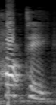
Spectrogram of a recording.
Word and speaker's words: party: Ở đoạn B chúng ta đọc từ này là party. Party thì nó sẽ là trọng âm 1, đúng không ạ?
